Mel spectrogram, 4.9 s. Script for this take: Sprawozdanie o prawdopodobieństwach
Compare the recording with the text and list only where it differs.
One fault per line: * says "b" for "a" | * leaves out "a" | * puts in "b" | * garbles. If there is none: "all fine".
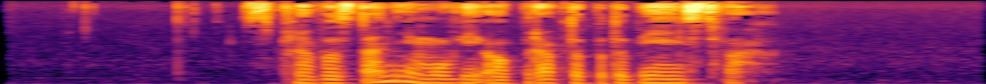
* puts in "mówi"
